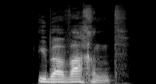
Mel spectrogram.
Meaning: present participle of überwachen
- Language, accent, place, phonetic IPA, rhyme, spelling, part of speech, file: German, Germany, Berlin, [ˌyːbɐˈvaxn̩t], -axn̩t, überwachend, verb, De-überwachend.ogg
